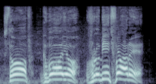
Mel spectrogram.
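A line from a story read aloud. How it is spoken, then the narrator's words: Yelling. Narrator (Russian): заорал я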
